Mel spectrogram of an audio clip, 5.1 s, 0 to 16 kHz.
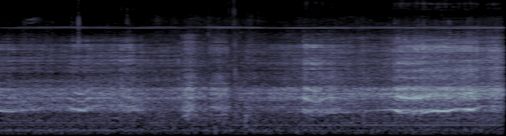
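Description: Electric motor and gear drivetrain of a Cross RC UC6 6x6 scale truck whining as it crawls, the pitch wavering up and down with the throttle. A few light clicks come about two seconds in, and the whine gets louder about four seconds in.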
